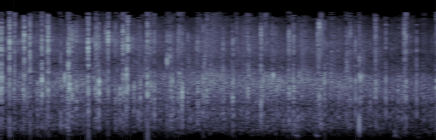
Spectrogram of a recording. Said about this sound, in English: All right, give him a round of applause, folks.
